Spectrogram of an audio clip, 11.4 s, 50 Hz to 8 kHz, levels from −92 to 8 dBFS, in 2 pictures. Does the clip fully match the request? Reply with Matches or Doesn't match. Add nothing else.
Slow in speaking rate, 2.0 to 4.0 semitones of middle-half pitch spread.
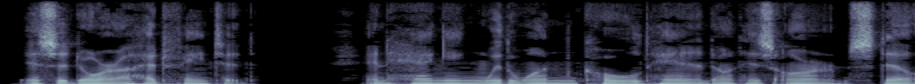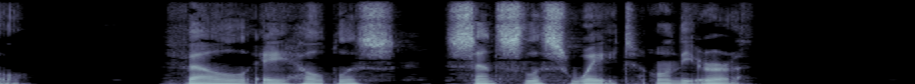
Matches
